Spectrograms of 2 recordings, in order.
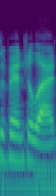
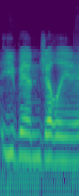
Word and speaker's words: Evangelion: Neo Genesis Evangelion. Yeah, it got the hard hard G. It's not Evangelion. It's Evangelion, or is it I always pronounce it like lion separately, like it's like I don't know why.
